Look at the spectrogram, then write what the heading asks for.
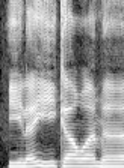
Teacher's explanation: Ilaika wa ma panjang 4 atau 5 harakat. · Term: mad jaiz munfasil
